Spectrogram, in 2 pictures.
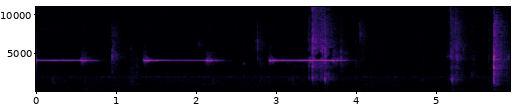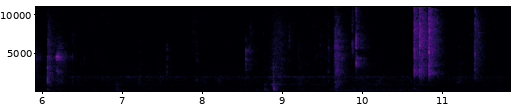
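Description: An electronic beeper sounding a high, steady beep several times, each about a second long with short gaps, and stopping about four seconds in. Scattered clicks and knocks follow.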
